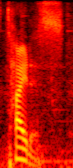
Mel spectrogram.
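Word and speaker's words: Tidus: titus um i've i've i've always pronounced his name as titus but i think in one of the games like in the dissidia games they somebody says his name and i think it's the first time that square enix got someone to voice his name and they say his name is titus but no that's right i don't care no that's wrong it's spelled t-i-d-u-s and i've always just pronounced that as titus so i'll call it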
